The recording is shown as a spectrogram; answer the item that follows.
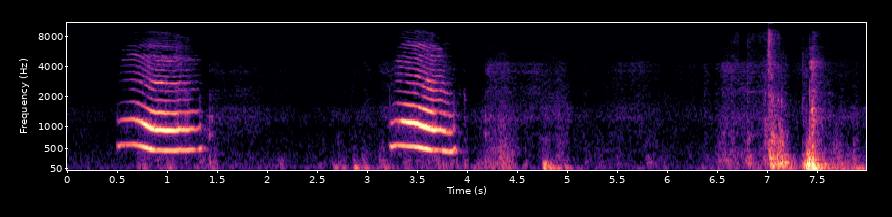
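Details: Indoor cat producing two wavering meows that rise then fall, a second apart, followed by soft shuffling and a couple of sharp clattering knocks.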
